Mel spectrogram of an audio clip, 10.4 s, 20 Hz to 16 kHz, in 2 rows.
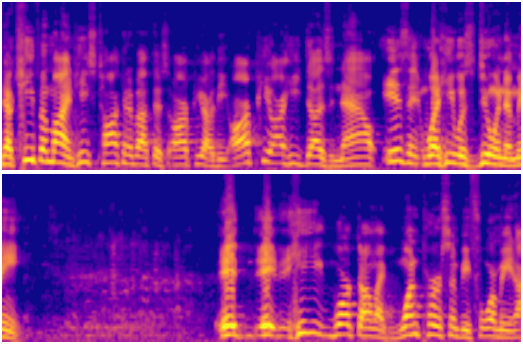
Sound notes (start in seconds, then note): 5.4 laughter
